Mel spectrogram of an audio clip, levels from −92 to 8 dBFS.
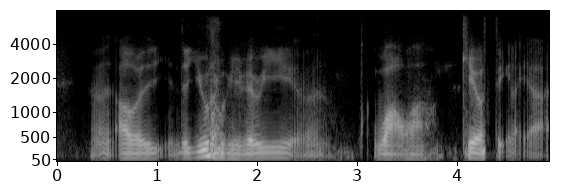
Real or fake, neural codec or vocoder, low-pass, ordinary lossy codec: fake; codec, 16 kHz, 4 kbps, X-Codec, WavLM features, trained on Multilingual LibriSpeech; 7.2 kHz; Opus, 16 kbps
